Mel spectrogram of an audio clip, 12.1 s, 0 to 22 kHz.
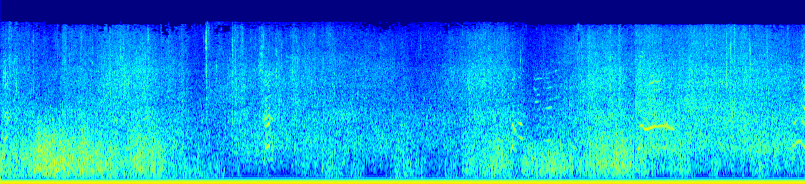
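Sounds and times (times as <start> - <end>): waves washing onto shingle: 0.0 - 12.0
wind buffeting microphone: 0.0 - 12.0.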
